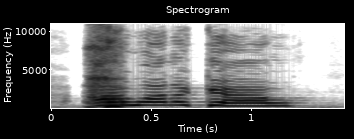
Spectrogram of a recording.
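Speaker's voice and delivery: very high, small ghost voice. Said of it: "what this ghost says".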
